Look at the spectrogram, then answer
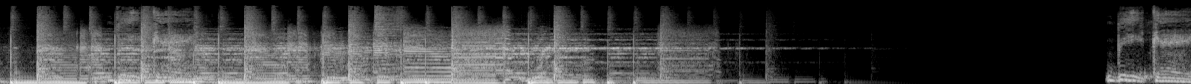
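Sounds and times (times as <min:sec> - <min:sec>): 
hip blues riff: 0:00.1 - 0:08.2.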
